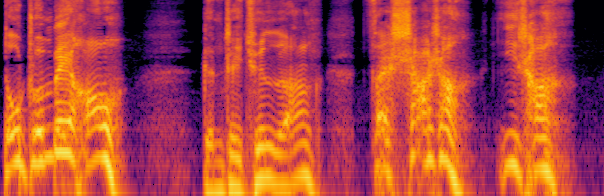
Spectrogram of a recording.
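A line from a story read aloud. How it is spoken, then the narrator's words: Roaring. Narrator (Chinese): 王重鹏立即转头咆哮着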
